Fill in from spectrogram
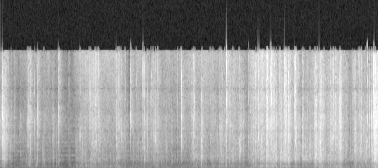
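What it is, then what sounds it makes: Newspaper sheets rustling. Thin newsprint newspaper sheets on a bed are rubbed by fingertips, then picked up and folded, giving a steady crinkling rustle. The sound is bright and papery, with irregular crackly bursts that grow louder toward the end.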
